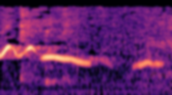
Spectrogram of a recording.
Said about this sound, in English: The good, the bad, and the ugly. Let's all whistle it together.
